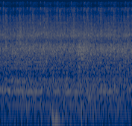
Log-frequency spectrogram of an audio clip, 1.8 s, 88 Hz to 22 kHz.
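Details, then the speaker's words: 2009 Toyota Camry 2.4 (XV40), first start of a replacement engine with 160,000 miles, cold and warming up: smooth, steady idle hum with light even ticking, slightly shaky at first, no misfire or knock; runs normally. "But she started, sounds good. It's a little shaky, gotta work itself out. But so far, so good."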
